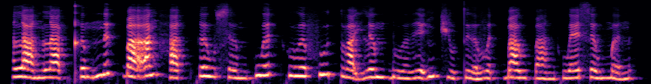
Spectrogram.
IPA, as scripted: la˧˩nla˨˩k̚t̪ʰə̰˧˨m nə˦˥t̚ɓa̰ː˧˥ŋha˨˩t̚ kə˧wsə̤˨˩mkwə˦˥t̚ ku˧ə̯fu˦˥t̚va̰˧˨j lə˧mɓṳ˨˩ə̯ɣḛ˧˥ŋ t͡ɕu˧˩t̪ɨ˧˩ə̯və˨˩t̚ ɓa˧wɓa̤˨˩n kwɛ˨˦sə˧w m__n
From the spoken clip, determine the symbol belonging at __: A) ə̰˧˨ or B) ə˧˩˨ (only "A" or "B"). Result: B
